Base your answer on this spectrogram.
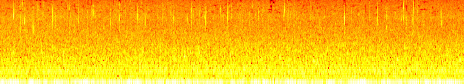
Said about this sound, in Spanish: Muy poco a poco dejas que el agua que cae con fuerza pura de esa montaña comience a limpiarte.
